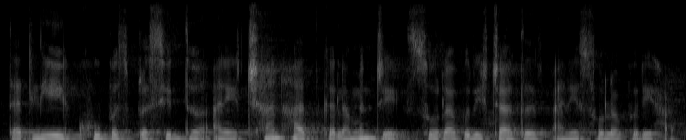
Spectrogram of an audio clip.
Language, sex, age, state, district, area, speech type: Marathi, female, 18-30, Maharashtra, Osmanabad, rural, spontaneous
